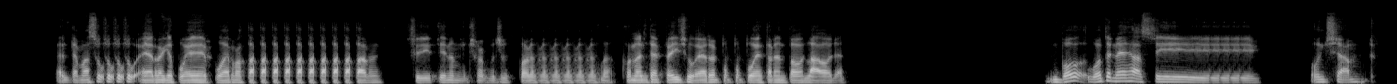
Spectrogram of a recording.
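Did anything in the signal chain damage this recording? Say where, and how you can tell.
Yes. Repeated frames at 1.03–1.33, 2.53–3.61, 5.37–5.97, 7.25–7.49 and 12.09–12.49 s make the speech stutter as one 100 or 120 ms block replays, nine extra times near 2.5 s. Compressed frames were written or sent again in storage or transport, so the decoder replayed them and the audio grew by about 2.6 s.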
